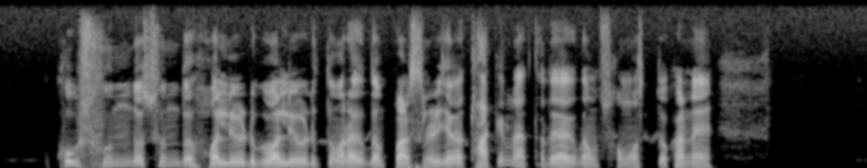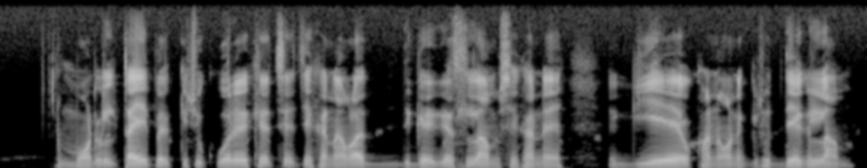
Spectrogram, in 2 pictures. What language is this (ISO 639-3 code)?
ben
